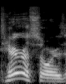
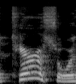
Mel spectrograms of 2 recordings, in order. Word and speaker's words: pterosaur: And when I got in there was a pterosaur that was flying away. And so Ms. McQueen asked me, well, why didn't you hear it earlier? And I said, well, the P is silent.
